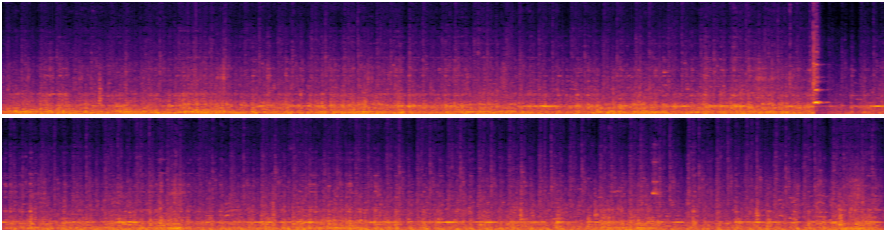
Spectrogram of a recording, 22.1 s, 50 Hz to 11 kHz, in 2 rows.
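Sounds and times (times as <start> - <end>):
clatter of motion and gearing: 0.0 - 22.0
steam engine running: 0.0 - 22.0.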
